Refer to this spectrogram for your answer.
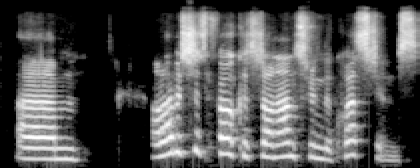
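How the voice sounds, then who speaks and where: Her pace very fast, a woman speaks with a North East English accent and lively intonation. The recording is very clean, with a silent background. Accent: broad North East English. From North East England. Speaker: foreign affairs specialist. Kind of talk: interview answer.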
